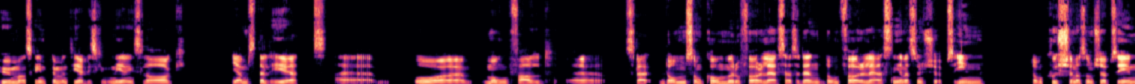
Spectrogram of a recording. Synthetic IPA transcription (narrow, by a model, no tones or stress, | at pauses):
hɵmanskaɪmpʰlɛmɛnt̪ʰeːɾad̪ɪskɾɪmɪneːɾɪŋslɑːɡ | jɛmst̪ɛld̪heːt̪̚ | ɔ | mɔŋfald̪ | sɔd̪æ̰ːɾdɔmsɔmkʰɔmːəɾɔfœːɾəlɛːsəɾalsɔd̪ɛnd̪ɔmfœːɾəlɛːsnɪŋaɳasɔmɕø̰ːpsɪnː | d̪̥ɔmkʰɵʂːəɳasɔmɕøːpsɪnː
